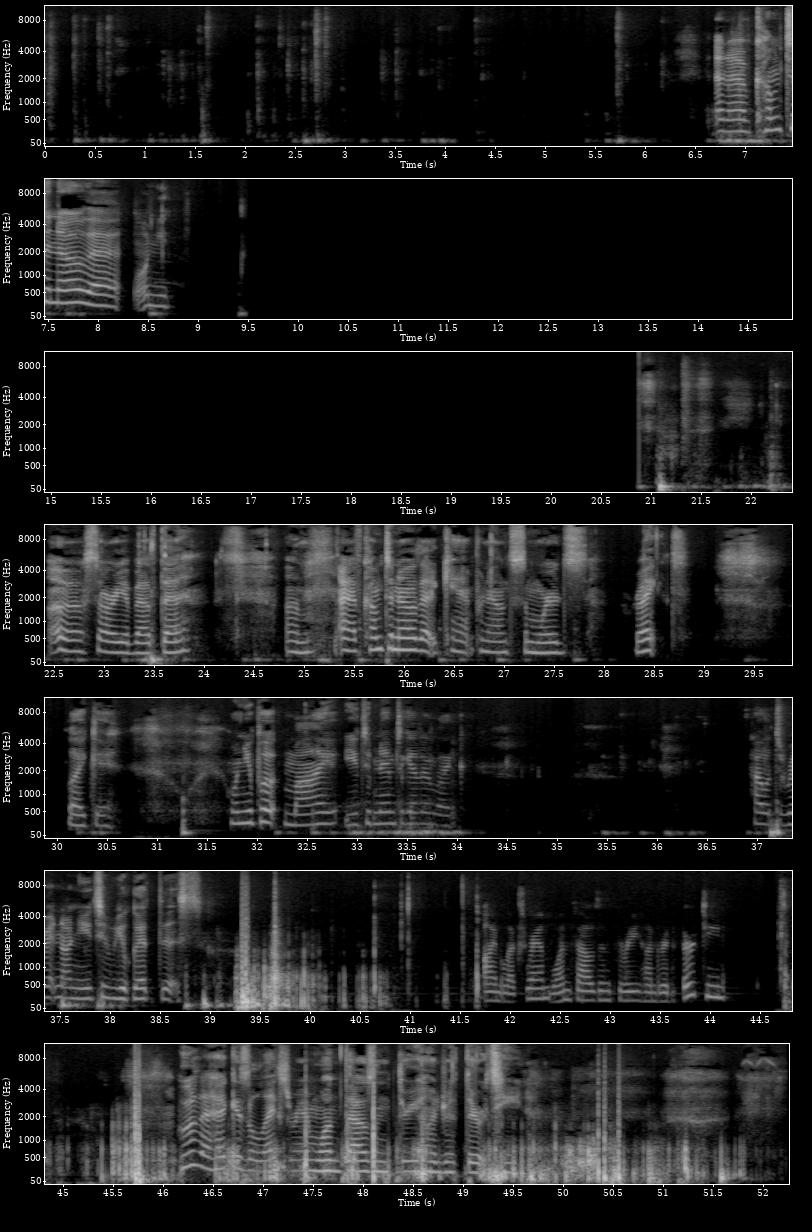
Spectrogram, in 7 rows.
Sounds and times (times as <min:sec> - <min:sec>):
Speech: 0:06.8 - 0:08.8, 0:22.5 - 0:23.9, 0:24.9 - 0:28.8, 0:30.2 - 0:30.6, 0:31.8 - 0:34.1, 0:37.0 - 0:39.0, 0:41.8 - 0:44.2, 0:46.1 - 0:49.8.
